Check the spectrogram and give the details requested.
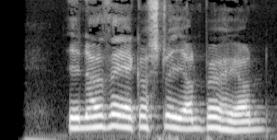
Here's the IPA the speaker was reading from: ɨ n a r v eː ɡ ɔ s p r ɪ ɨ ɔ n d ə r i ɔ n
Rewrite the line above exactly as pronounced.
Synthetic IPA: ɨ n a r ð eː ɡ ɔ s t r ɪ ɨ ɔ n b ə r j ɔ n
